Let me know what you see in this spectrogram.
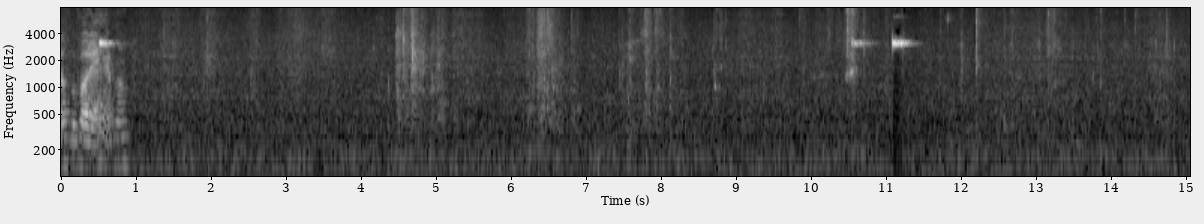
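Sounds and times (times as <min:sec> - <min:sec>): steady low hum: 0:00.0 - 0:15.0
person chewing food: 0:11.7 - 0:15.0.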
